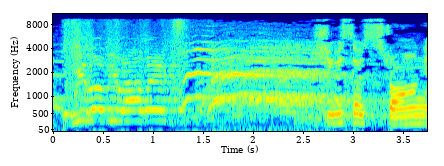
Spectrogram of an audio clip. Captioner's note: cheering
